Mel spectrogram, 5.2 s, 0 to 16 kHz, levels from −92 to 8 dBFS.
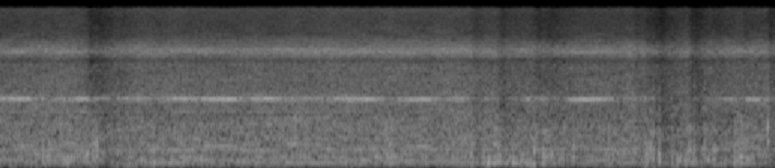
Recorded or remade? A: remade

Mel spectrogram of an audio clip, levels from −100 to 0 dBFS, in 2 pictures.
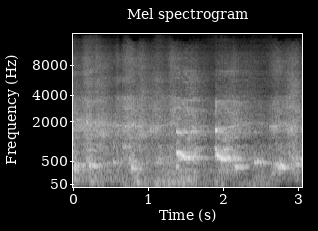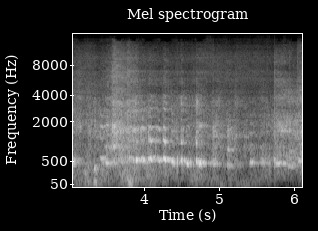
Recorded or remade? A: remade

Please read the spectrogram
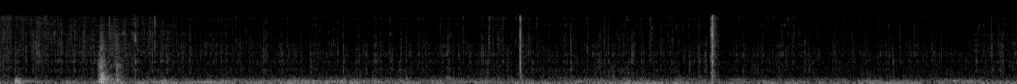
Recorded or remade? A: recorded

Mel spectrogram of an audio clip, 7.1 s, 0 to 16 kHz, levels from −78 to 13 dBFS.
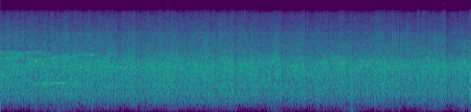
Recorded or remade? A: remade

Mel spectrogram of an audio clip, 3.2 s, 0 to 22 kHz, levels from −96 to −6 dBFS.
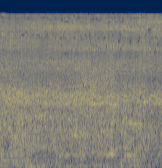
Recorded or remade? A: recorded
